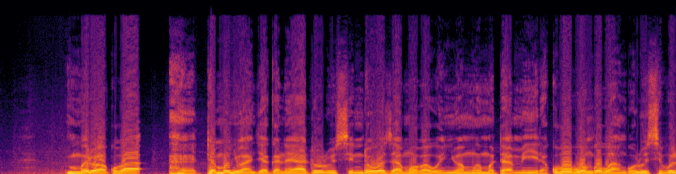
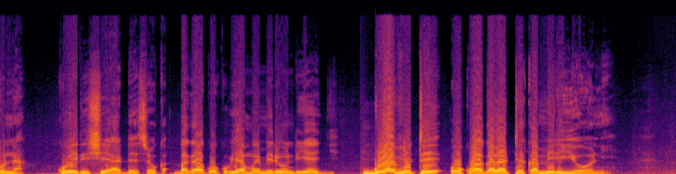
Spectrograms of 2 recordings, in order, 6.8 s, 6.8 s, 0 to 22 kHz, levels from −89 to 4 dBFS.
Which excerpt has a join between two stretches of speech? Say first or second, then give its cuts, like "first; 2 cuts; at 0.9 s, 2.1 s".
second; 1 cut; at 3.5 s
